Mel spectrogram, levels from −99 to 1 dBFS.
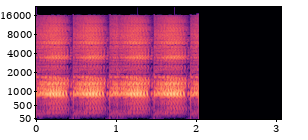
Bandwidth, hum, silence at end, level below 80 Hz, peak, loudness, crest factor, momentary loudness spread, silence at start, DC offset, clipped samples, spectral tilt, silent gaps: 16.5 kHz; none; 1.05 s; -70 dBFS; 0 dBFS; -14 LUFS; 18 dB; 8 LU; 0 s; under 0.1%; under 0.1%; 3 dB/octave; none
